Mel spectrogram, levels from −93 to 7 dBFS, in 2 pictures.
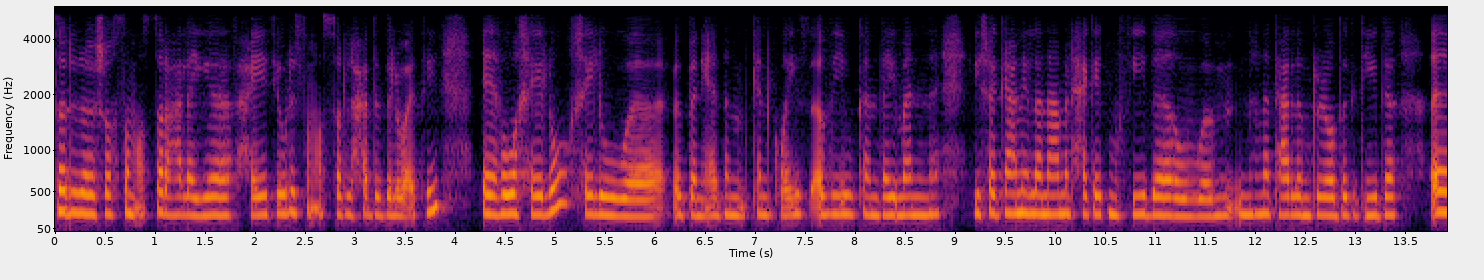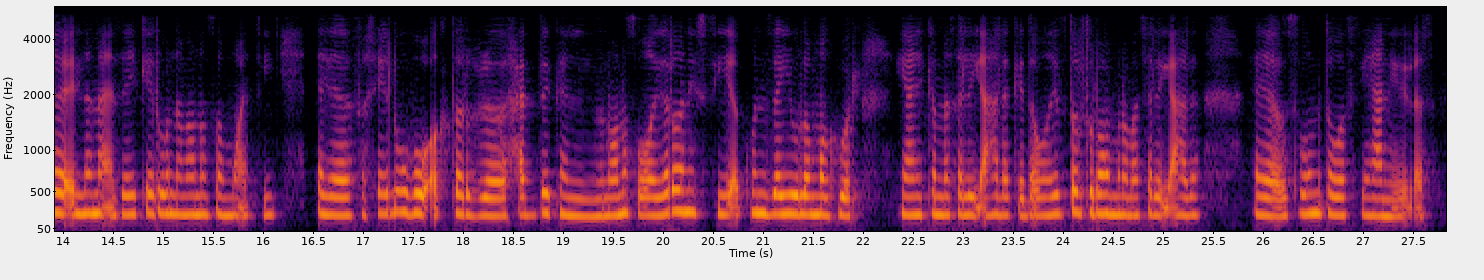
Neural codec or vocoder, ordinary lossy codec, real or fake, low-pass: codec, 16 kHz, 0.7 kbps, FocalCodec; AAC, 48 kbps; fake; 5.4 kHz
